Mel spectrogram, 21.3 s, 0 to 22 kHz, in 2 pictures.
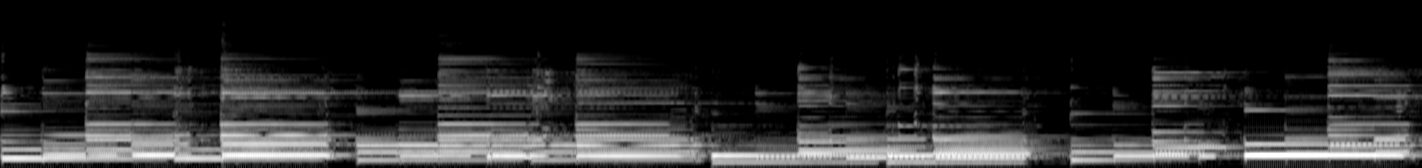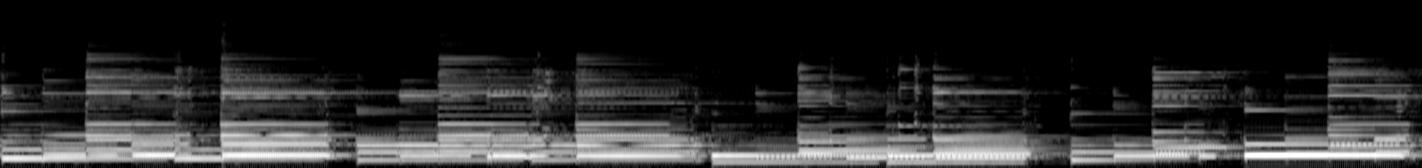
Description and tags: indie rockin'4.2
Please use it sample and make something good :-)
If you use this riff please write my name as a author of this sample. Thanks. 90bpm
good, calm, tranquil, emo, peaceful, satan, mellow, vs, phrase, film, angel, rock, guitar, indie, cinematic, movie, dramatic, repetition, relaxed, plucked, evil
